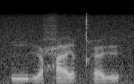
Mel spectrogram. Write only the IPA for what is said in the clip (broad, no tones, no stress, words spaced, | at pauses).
ɲʏ ħai̯qʰʏ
